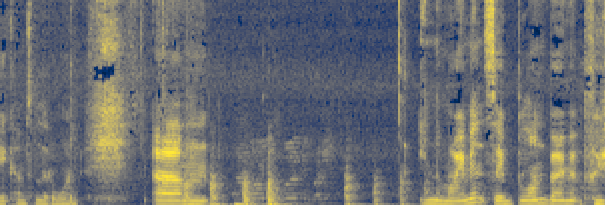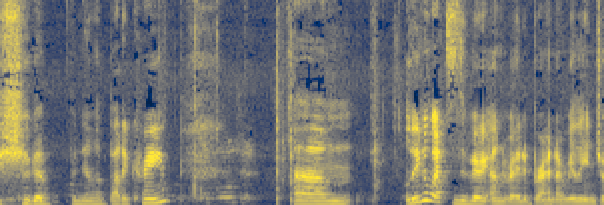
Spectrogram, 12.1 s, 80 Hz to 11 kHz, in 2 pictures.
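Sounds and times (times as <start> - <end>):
dull knocks and thumps: 1.8 - 4.5.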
